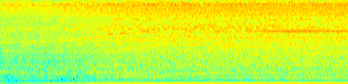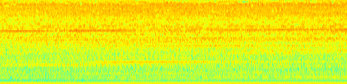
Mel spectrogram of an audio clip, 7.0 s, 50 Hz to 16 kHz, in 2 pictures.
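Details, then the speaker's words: 2014 Nissan Evalia manual (used from 2015, over 100,000 km), just started and still cold, revved and held at about 2000 rpm; clean, even drone with no knocks or ticks, engine judged smooth with no faults; normal rev. "Oke, Masih halus. mantap. Nah, jadi untuk mesin, insya Allah nggak ada minus, teman-teman."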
